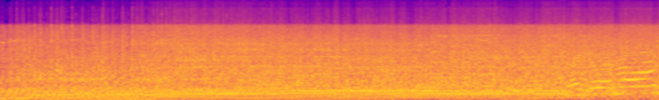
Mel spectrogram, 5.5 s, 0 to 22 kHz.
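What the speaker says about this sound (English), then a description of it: "So we're turning the engine on," A Honda GC160 small engine on a Cub Cadet tiller, under repair after a critter got into the carburetor, runs loud and close with a steady buzzing drone, while someone talks over it.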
